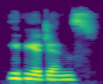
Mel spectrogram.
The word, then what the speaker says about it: entheogens: Do I try you know insert you know a number of other modalities solutions um ethogens? Am I even pronouncing that correct?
